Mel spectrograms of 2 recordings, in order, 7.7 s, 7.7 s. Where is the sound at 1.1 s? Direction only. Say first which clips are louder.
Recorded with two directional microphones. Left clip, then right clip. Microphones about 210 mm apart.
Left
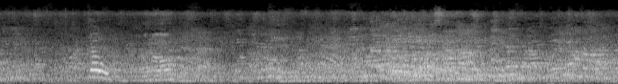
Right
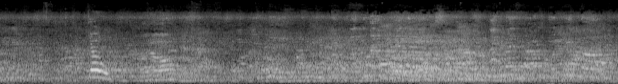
Left 2 dB; 10° right (ahead or behind).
